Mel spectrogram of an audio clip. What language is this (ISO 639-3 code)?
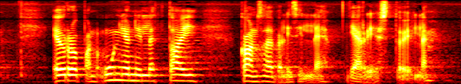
fin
